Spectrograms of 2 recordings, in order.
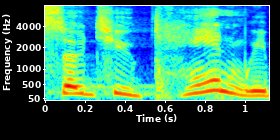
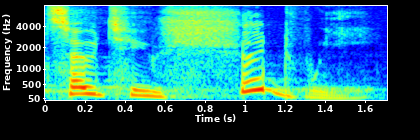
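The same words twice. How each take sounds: First: "can" lifted high as the contrast word; stress on can. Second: "should" peaks, then a slow, softer fall; stress on should. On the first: Preacher correcting himself to the congregation, stress on "can". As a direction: lean on "can", setting up a correction. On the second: Preacher urging the congregation further, stress on "should". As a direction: land the correction on "should", slowly. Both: Real, not acted.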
